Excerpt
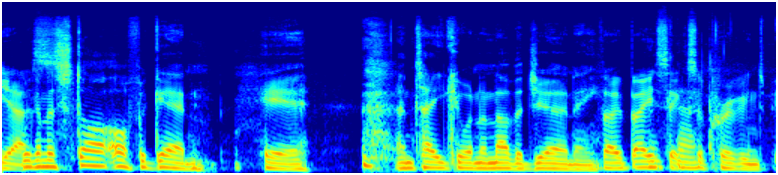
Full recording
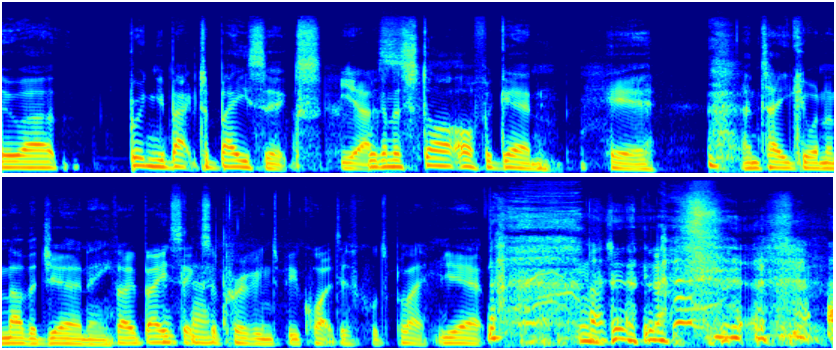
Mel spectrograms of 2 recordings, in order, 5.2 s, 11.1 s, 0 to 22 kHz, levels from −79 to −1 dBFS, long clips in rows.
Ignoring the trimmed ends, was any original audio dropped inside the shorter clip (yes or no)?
no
